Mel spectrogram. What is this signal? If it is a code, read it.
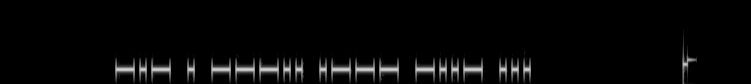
Morse code, heard as a keyed tone, about 20 wpm, 700 Hz. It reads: KE8JXS
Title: USA Call Signs - 6 Characters - 3x Character Spacing - 20wpm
